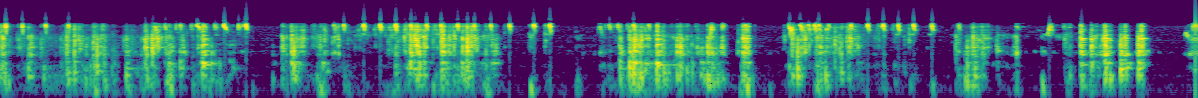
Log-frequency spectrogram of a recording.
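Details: Bursts of rushing, splashy noise like water or handling come and go, with no clear animal calls.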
